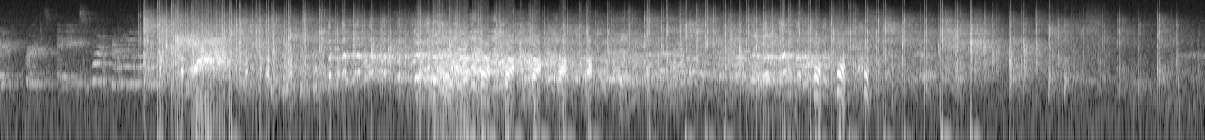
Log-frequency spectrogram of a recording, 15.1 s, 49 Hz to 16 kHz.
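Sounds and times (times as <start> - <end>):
people clapping: 1.7 - 15.0
laughter: 3.4 - 11.7.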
